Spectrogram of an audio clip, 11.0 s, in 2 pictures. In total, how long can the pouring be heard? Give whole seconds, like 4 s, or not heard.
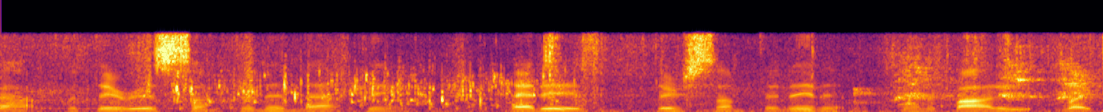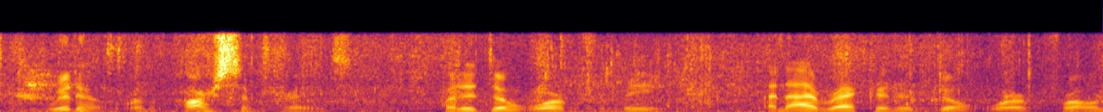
3 s.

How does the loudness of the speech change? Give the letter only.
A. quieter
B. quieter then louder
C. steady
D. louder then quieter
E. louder
C.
